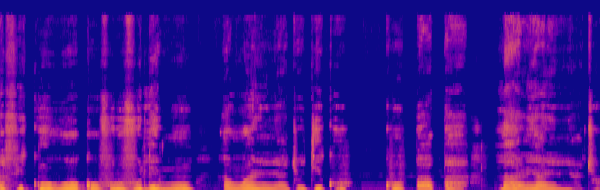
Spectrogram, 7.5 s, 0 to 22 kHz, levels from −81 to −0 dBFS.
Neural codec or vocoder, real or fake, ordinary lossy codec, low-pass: none; real; none; none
